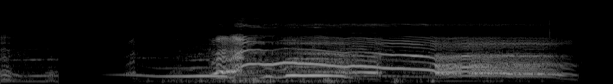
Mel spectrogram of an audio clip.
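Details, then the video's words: A captive red wolf at a wolf conservation centre in South Salem, New York, gives a long, drawn-out howl that rises, holds steady, then slowly falls away. "Red Wolf's Song"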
